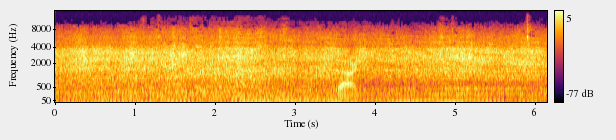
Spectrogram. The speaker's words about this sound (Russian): Вертолет, друзья...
